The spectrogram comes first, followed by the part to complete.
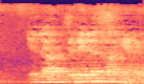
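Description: A priest's voice intoning a liturgical prayer in a chant on a steady held pitch, resuming after a short pause about half a second in.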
